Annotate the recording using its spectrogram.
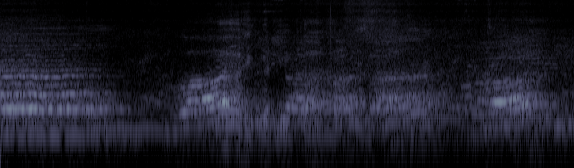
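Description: A man sings through a microphone and loudspeakers.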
